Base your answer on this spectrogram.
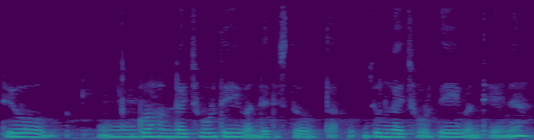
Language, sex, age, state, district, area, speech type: Nepali, female, 18-30, West Bengal, Darjeeling, rural, spontaneous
